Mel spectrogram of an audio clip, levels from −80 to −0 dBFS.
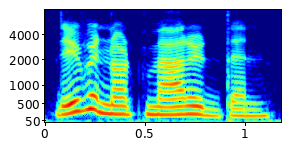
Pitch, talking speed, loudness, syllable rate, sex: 220 Hz, 255 wpm, -15 LUFS, 6.9 syllables/s, female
